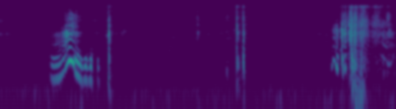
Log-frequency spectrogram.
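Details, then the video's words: Francolin, locally called dakni teetar, giving one loud arched harmonic call, followed by sharp clicks and a harsh broadband burst near the end, over a quiet background. "beautiful voice of dakni teetar pk teeter ki awaz"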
